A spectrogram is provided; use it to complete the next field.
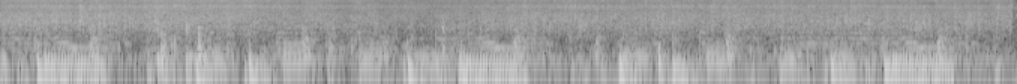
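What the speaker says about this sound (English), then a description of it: "We're also going to throw in our peppers." Sweet Italian peppers sizzling in a frying pan while cooking corn on the cob, a loud, close crackle and hiss with rhythmic stirring scrapes running throughout.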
